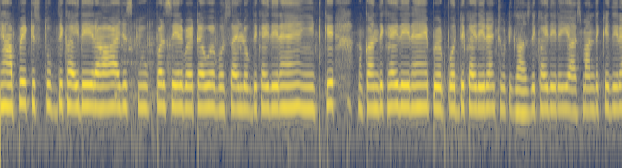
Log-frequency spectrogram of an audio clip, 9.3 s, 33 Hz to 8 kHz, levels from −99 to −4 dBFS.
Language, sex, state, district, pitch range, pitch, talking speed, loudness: Hindi, female, Bihar, Muzaffarpur, 235-250 Hz, 240 Hz, 285 wpm, -15 LUFS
